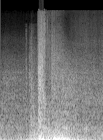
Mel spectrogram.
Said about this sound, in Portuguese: Canhões trocavam disparos a queima-roupa por centenas de quilômetros de planície poeirenta e de destroços escurecidos as maiores forças blindadas que o mundo já vira arremetiam uma contra a outra.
